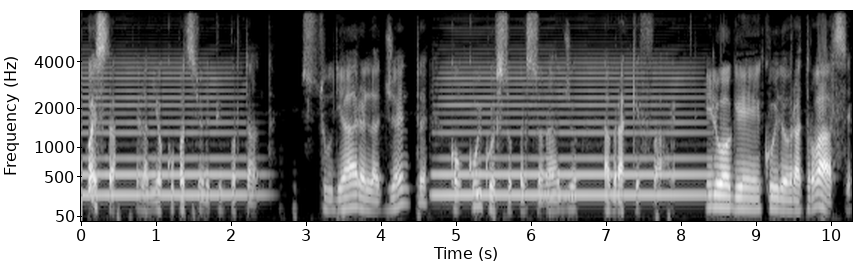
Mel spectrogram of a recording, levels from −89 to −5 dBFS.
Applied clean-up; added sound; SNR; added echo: neural mask model RNNoise.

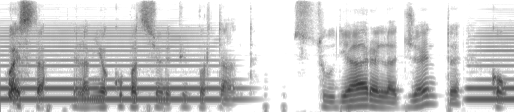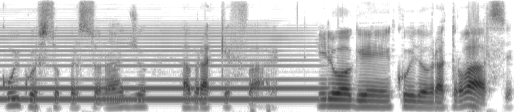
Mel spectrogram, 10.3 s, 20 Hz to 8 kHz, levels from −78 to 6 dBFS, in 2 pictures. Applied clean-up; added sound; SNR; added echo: none; Wind instrument, woodwind instrument; 7 dB; none.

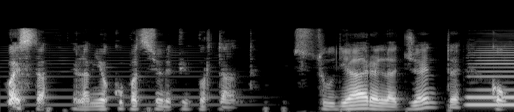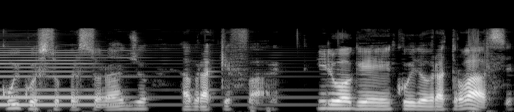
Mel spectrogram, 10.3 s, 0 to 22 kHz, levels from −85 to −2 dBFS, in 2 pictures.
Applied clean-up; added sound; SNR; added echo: classical method log-MMSE.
